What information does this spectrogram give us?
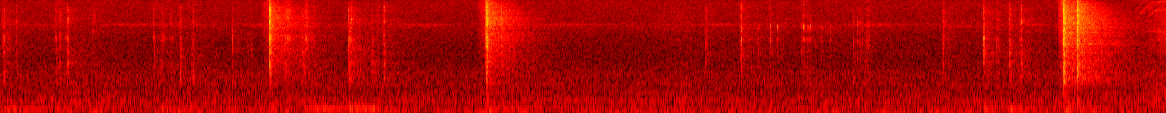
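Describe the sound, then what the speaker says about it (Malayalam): A computer keyboard is typed on close by while a name is entered, with scattered light key clicks and a few sharper, louder taps in an irregular rhythm over faint background hum. "ആദ്യം എൻ്റെ പേര് നമുക്ക് ടൈപ്പ് ചെയ്ത് നോക്കാം."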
